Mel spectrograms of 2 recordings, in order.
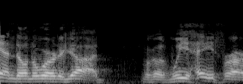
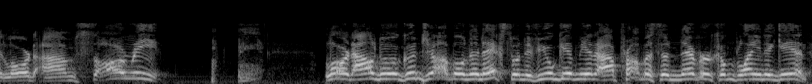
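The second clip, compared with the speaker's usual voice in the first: high, pleading apology to God; humble pleading; 9 semitones higher, 3 dB louder than usual. Acted. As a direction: beg forgiveness meekly. Humbled person begging forgiveness.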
